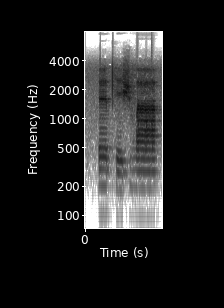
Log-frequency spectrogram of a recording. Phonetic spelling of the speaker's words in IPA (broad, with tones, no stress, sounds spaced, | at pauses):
ɛ˨ t̪ʰ e˨ ʃ v a˦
